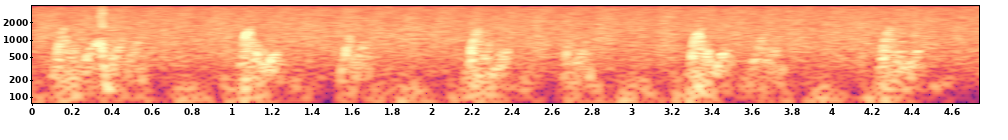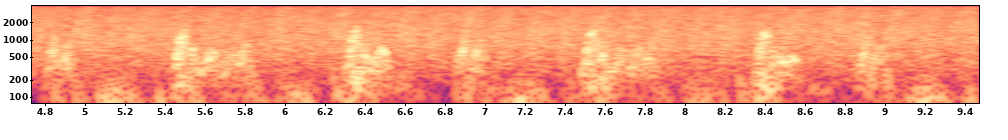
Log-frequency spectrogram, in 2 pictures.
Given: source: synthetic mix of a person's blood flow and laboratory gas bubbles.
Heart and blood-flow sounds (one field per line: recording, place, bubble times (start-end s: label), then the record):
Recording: Doppler ultrasound of blood flow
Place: precordium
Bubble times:
0.27-0.46 s: bubbles
From the record:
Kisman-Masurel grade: 113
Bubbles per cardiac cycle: 1 to 2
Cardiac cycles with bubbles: 1 to 10%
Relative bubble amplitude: loud (0.450 to 0.775)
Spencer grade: 1 (occasional bubble signal discernible with the cardiac motion signal, with majority of cardiac periods free of bubbles)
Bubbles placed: anywhere in the cardiac cycle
